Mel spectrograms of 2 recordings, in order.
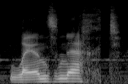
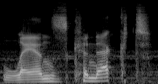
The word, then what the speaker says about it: Landsknecht: It's German. You don't have to say Landsknecht. Like, it's fine. If you want to say Landsknecht or Landsknecht, it's fine. But the English word knight should prepare you to consider that maybe you don't pronounce the K.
